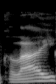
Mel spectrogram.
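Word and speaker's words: Kehlani: Kalani. Kalani.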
